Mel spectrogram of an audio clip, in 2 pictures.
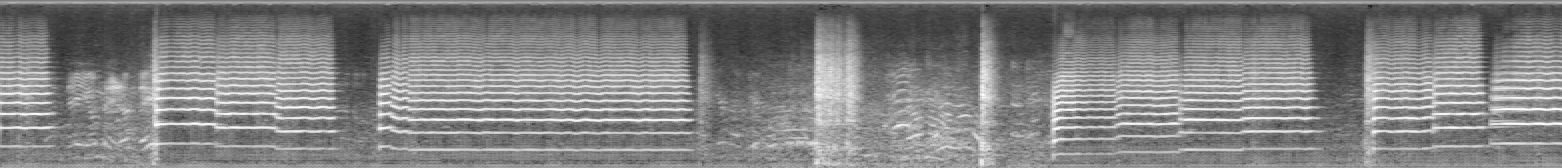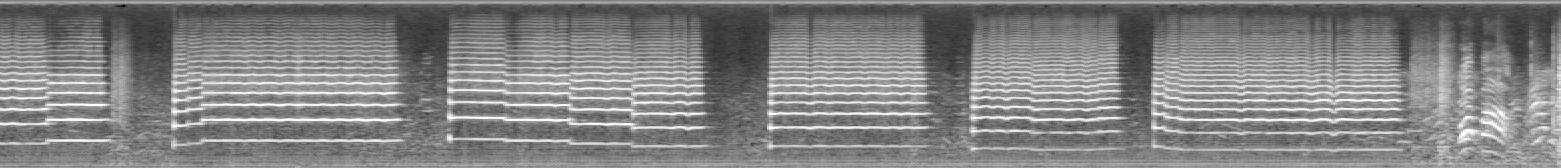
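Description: Unaccompanied solo trumpet playing a slow melody of long held notes with vibrato, in phrases broken by short breaths.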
